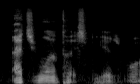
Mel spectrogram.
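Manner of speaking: soft, breathy whisper, barely voiced. Retelling how Clyde asks to play Gears of War, imitating Clyde's whisper. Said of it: "And he'll say he'll say it in a whisper".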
